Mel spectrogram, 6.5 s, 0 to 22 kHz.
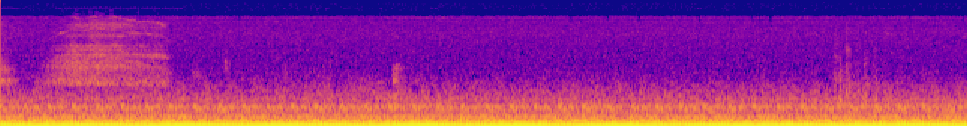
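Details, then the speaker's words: Range Rover L322 TDV8 diesel that idled rough and shook at startup, now after Cataclean fuel-system cleaner and driving, with injector balance offsets within spec. Deep, even diesel rumble with no stumbles or surges: normal smooth idle, problem sorted. "So they're all relative, they're all within spec, and I think we're good. It's idling perfect, so I think that has probably sorted our issue out."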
